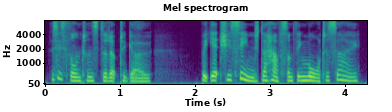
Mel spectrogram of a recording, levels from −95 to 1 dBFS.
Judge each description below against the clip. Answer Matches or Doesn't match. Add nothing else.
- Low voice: Doesn't match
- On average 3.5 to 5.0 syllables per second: Doesn't match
